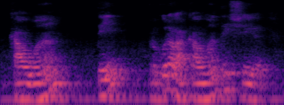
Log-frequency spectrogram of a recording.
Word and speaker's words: Kauhan: Para quem estiver assistindo, o meu Instagram é Cauã procura lá, Cauã Teixeira. O meu nome se escreve Kauhan. Minha mãe foi um pouquinho Eu te entendo. criativa nisso, mas é só colocar lá, Cauã.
